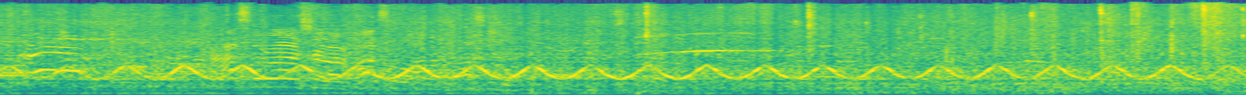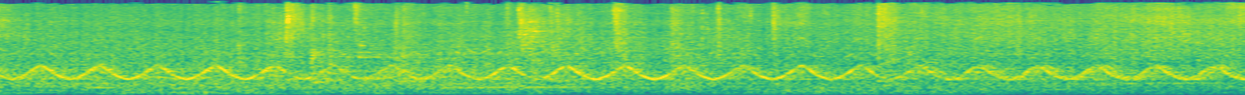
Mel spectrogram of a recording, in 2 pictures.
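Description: A large crowd roars and shouts outdoors.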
